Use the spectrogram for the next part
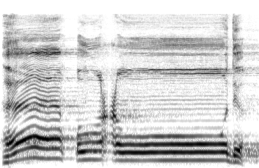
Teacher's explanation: mad arid li sukun 4 harokat kita panjangkan dan ujungnya kita pantulkan qalqalah kubra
